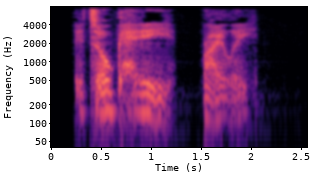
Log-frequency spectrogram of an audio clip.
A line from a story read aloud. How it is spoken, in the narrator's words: he rasped out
